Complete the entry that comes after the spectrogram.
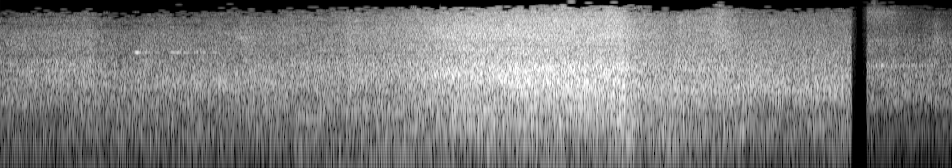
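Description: Train noise at a railway station platform: a rushing sound swells to a loud peak about five seconds in, falls away about a second later, and cuts off abruptly near the end.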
